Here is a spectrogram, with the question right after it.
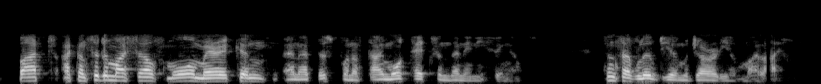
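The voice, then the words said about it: South African accent. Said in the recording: “As you can hear from my accent, I didn't grow up in America. I'm originally from South Africa myself.”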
